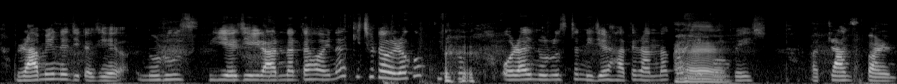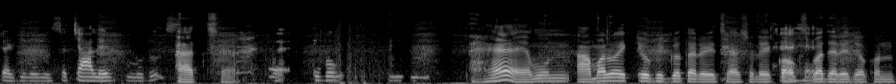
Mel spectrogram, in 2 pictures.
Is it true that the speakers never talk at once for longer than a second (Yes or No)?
Yes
